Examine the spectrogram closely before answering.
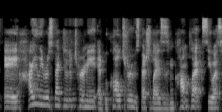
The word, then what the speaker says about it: Buchalter: Is that how you pronounce? Buchalter. Yeah, all right. It's Buchalter.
